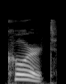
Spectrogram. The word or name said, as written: kort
